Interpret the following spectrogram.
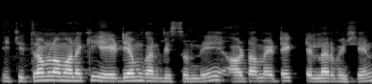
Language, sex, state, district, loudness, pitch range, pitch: Telugu, male, Andhra Pradesh, Anantapur, -17 LUFS, 150-170 Hz, 155 Hz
